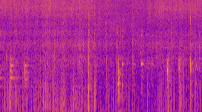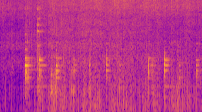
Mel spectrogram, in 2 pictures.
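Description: Sliced green onions sizzling in hot grapeseed oil in a wide pan, stirred with a wooden spoon: scallion oil being made, the first stage of a stir-fry. A steady hiss with sharp clicks and knocks of utensils against the pan, loudest about halfway through.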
